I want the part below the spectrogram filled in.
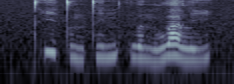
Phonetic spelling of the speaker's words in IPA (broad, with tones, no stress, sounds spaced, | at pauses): t̪ʰ i˥˩ t̪ ə˨˩ n t̪ i˧˥ n k w ə˨˩ n l w ä˥˩ l i˧˥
